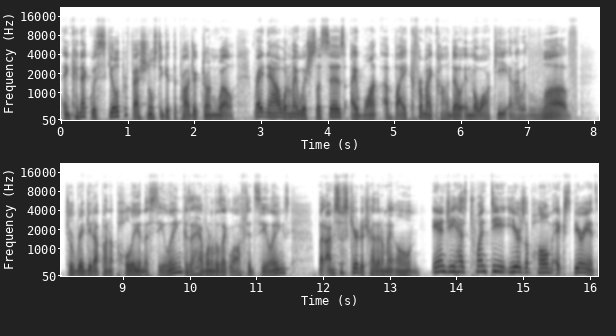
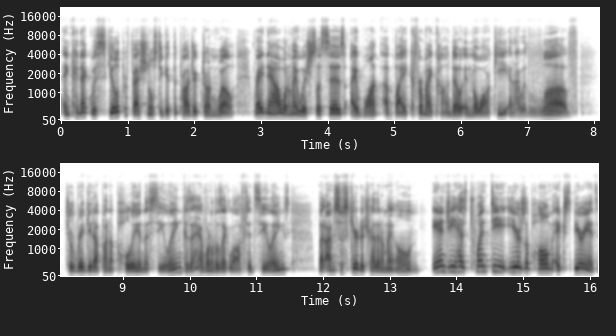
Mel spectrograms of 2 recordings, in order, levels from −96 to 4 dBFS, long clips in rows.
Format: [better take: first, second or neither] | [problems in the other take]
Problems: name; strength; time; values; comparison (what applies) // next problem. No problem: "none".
first | thin; somewhat; fading below 300 Hz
